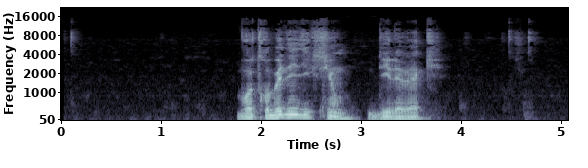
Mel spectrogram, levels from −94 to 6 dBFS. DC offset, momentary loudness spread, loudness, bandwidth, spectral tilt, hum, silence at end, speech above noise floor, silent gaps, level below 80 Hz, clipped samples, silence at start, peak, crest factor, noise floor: under 0.1%; 24 LU; -20 LUFS; 14.5 kHz; -5.5 dB/octave; none; 0.35 s; 48 dB; none; -34 dBFS; under 0.1%; 1.75 s; -2 dBFS; 20 dB; -67 dBFS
